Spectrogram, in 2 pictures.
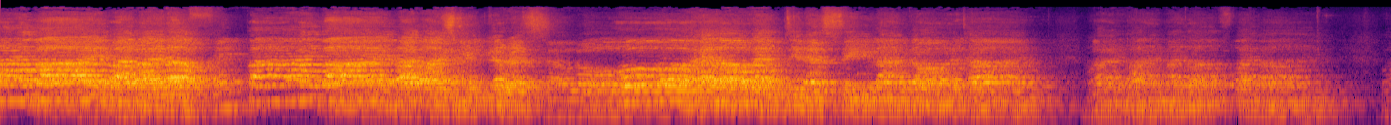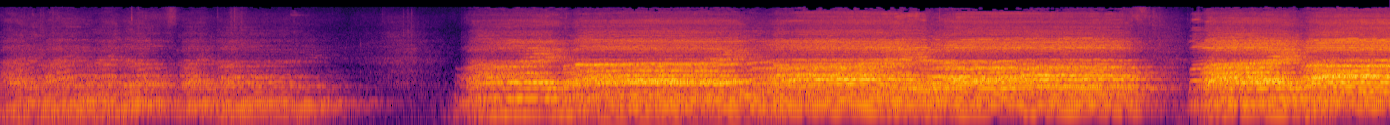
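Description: Men's choir singing in harmony with violins and cello accompanying. It grows softer in the middle, breaks off briefly, then comes back in full.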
